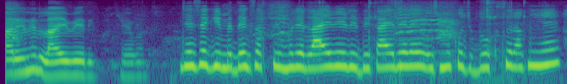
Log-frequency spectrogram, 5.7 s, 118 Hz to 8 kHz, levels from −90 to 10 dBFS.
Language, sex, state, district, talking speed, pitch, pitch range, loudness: Hindi, female, Madhya Pradesh, Bhopal, 180 wpm, 275 Hz, 240-290 Hz, -13 LUFS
